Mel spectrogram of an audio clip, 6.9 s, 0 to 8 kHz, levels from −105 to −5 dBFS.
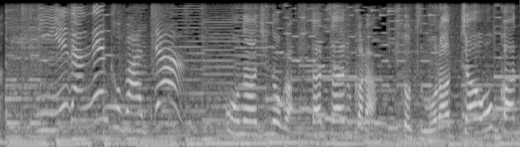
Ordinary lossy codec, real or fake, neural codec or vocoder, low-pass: none; real; none; 7.2 kHz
